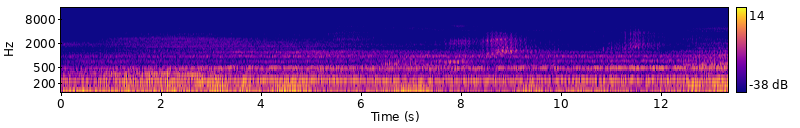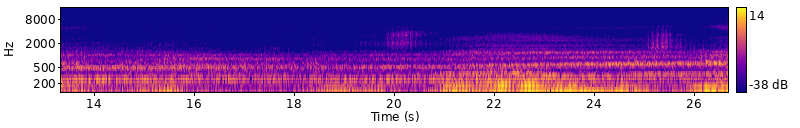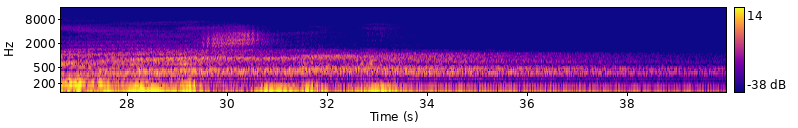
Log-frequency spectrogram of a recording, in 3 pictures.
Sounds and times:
Scary music: 20.6 - 33.9.

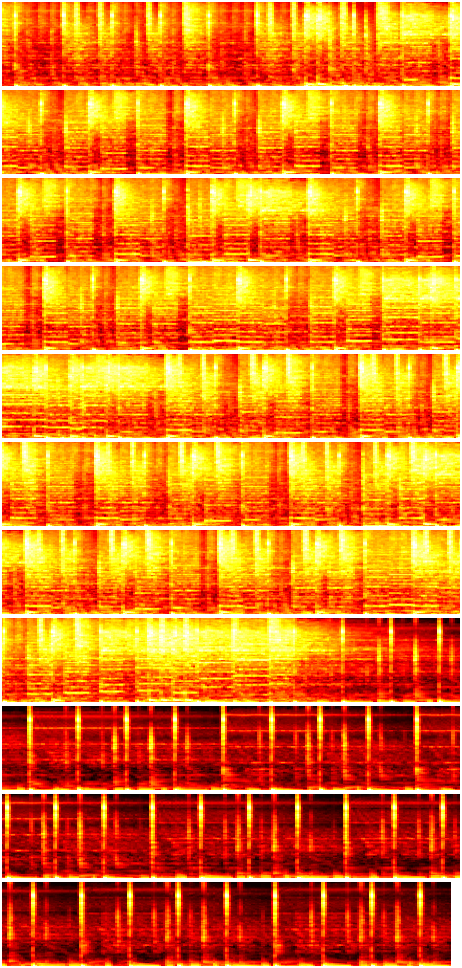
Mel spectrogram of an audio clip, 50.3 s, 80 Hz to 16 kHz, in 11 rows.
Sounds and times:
Music: 0.0 - 50.2.

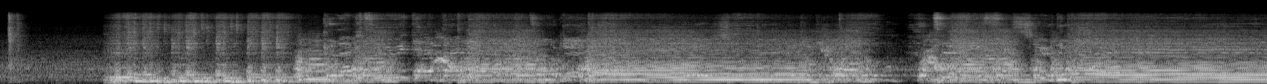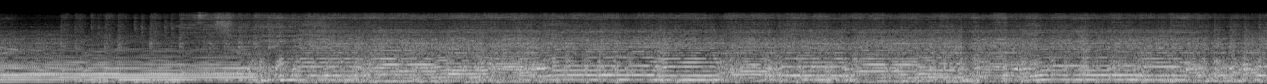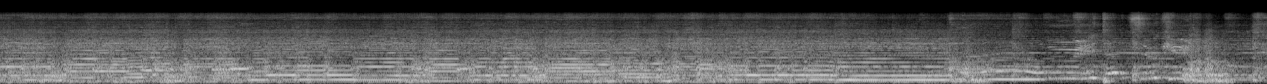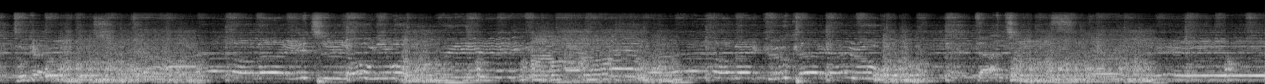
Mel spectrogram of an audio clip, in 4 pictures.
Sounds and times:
Music: 1.0 - 50.6.

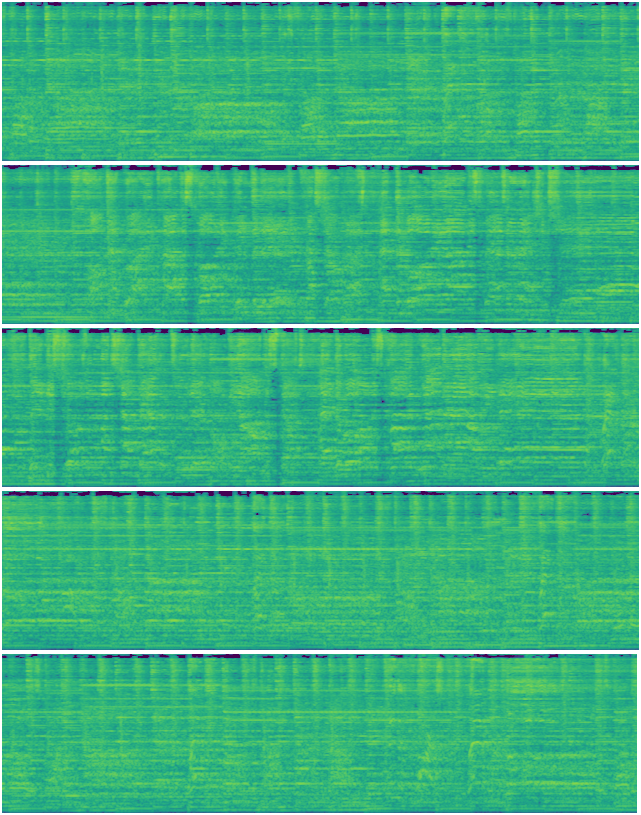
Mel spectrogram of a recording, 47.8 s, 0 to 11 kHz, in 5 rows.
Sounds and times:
Gospel music: 0.0 - 47.7
Traditional music: 0.0 - 47.7.

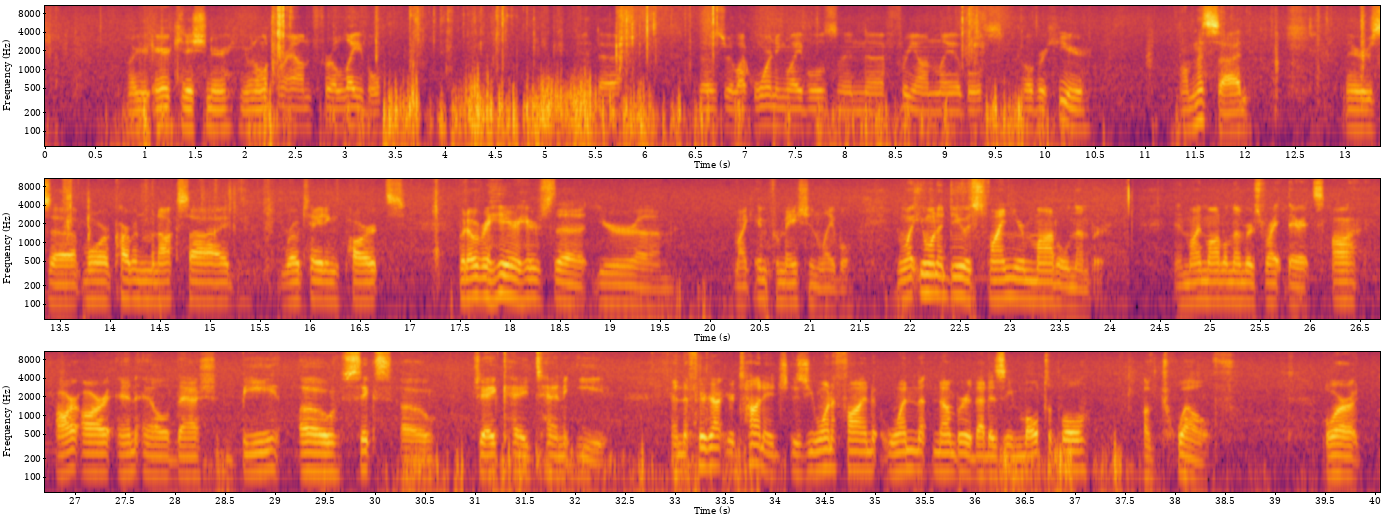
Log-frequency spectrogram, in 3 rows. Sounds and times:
Speech: 0.8 - 3.4, 5.4 - 5.9, 6.6 - 10.5, 11.3 - 12.1, 13.0 - 24.0, 24.6 - 32.4, 33.0 - 38.6, 39.5 - 39.9.

